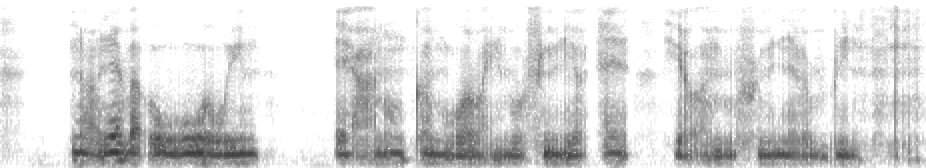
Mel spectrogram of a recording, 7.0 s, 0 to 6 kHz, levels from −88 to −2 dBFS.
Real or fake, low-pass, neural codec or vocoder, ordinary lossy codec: fake; 5.4 kHz; autoencoder, 44.1 kHz, a latent of 192 numbers a frame, MeloTTS; none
